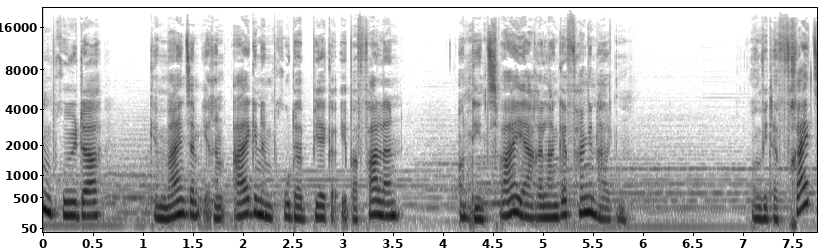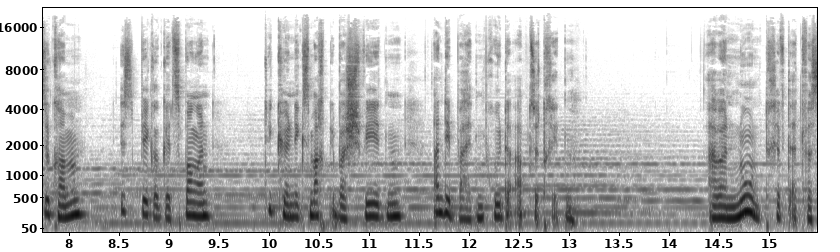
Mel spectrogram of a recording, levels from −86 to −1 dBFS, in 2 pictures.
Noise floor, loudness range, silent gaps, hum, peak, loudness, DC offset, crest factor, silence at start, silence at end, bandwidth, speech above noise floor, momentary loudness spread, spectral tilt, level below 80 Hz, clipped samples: -37 dBFS; 3 LU; none; none; -2 dBFS; -17 LUFS; under 0.1%; 16 dB; 0 s; 0 s; 19 kHz; 21 dB; 20 LU; -5.5 dB/octave; -44 dBFS; under 0.1%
